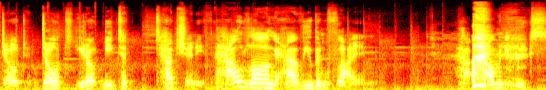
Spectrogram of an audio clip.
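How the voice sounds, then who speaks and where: A man's gruff, put-on character voice in a stern tone, with clear music in the background. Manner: stern, instructing.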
